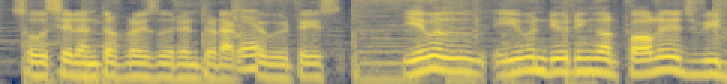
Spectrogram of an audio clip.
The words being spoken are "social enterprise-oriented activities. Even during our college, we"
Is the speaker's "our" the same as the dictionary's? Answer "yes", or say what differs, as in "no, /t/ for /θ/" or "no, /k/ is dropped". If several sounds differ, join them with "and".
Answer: yes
